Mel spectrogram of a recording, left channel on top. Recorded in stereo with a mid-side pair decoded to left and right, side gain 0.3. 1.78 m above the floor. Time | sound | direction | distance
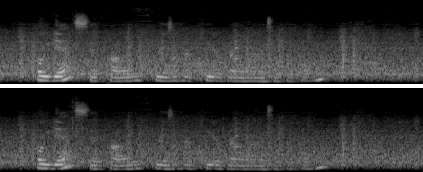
0.4 | a woman speaking | 55° left | 0.8 m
